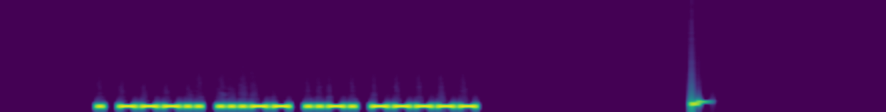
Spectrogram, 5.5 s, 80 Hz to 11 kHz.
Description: Morse code, heard as a keyed tone, about 36 wpm, 700 Hz. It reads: E83F0
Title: Code Groups - 5 Letter:Numbers - 35wpm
